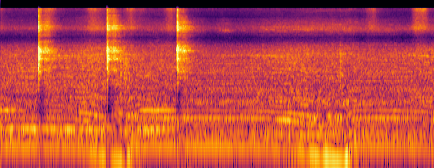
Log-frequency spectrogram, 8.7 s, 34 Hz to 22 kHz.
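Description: Caterpillar 320D excavator's C6.4 diesel engine running steadily, heard from inside the cab. Three sharp knocks come about one, two and three and a half seconds in.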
